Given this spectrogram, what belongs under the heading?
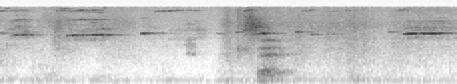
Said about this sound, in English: This is my dog, Arby, after the roast beef place. Arby? Yeah. Oh my gosh, I love that your dog is named Arby. Arby, come on.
